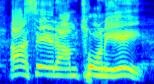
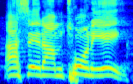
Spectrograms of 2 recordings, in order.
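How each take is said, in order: Both takes have the same delivery.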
